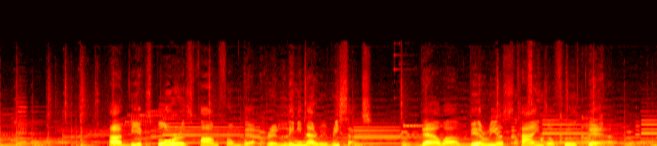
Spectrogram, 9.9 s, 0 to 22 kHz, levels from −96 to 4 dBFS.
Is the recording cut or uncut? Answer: cut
